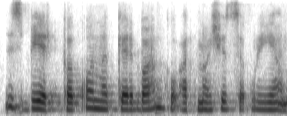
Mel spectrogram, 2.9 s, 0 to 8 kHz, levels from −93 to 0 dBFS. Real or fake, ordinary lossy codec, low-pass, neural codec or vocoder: fake; Opus, 16 kbps; 7.2 kHz; codec, 16 kHz, 1 kbps, FunCodec, trained on LibriTTS, 50 frames a second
